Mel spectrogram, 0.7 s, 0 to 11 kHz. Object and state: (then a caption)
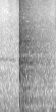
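Sourdough loaf, hollow (baked through). A single tap on the bottom of a sourdough loaf, just out of the oven after 30 to 40 minutes, checking whether it is done. It gives a sharp, bright, hollow, drum-like knock with a short ring that fades over about half a second. The hollow sound shows the loaf is baked through and ready.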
